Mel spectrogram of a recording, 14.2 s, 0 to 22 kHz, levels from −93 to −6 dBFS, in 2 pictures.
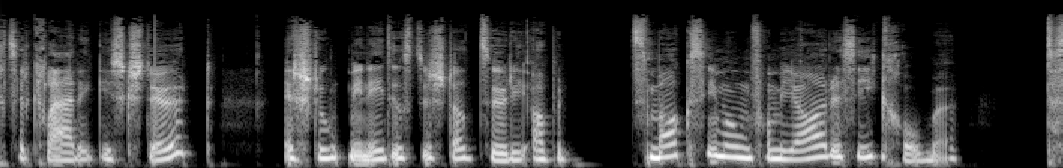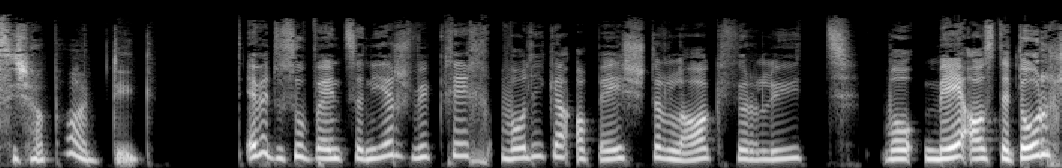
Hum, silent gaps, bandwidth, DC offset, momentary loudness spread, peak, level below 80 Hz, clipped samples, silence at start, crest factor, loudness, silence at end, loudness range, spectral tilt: none; 4.03-4.21 s, 6.68-6.97 s, 8.21-8.67 s, 12.49-12.56 s, 12.88-12.95 s; 14.5 kHz; under 0.1%; 12 LU; -2 dBFS; -60 dBFS; under 0.1%; 0 s; 18 dB; -19 LUFS; 0 s; 5 LU; -4 dB/octave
